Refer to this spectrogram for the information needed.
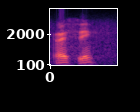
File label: "i see", male; Voice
